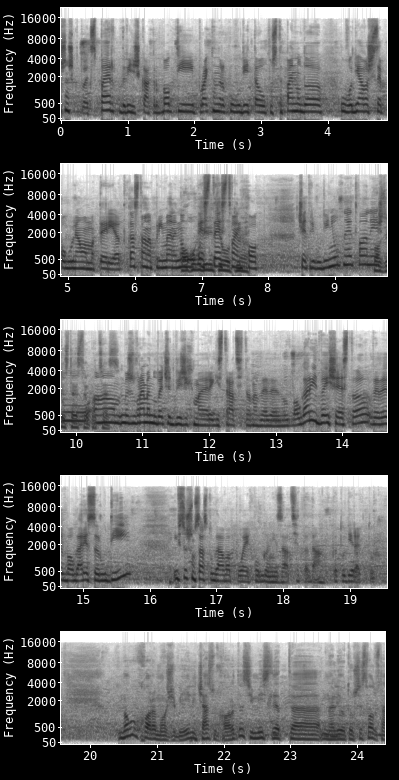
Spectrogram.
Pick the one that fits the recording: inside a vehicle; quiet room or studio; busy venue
busy venue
